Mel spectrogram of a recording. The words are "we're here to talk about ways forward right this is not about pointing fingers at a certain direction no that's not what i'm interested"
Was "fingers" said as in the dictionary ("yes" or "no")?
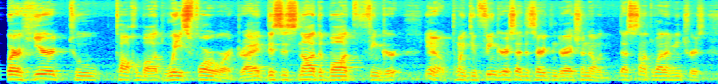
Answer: no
